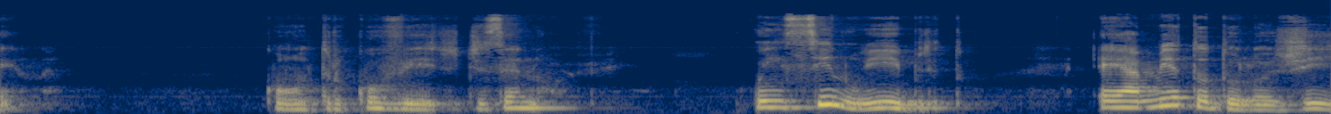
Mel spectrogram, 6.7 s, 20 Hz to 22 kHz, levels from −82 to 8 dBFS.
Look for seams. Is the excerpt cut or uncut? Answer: cut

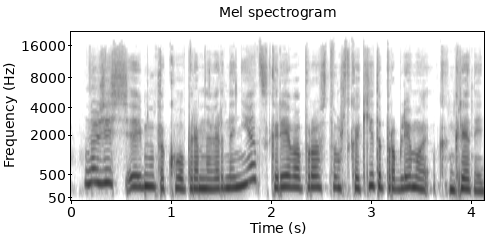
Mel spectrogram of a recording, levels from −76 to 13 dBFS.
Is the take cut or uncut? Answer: uncut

